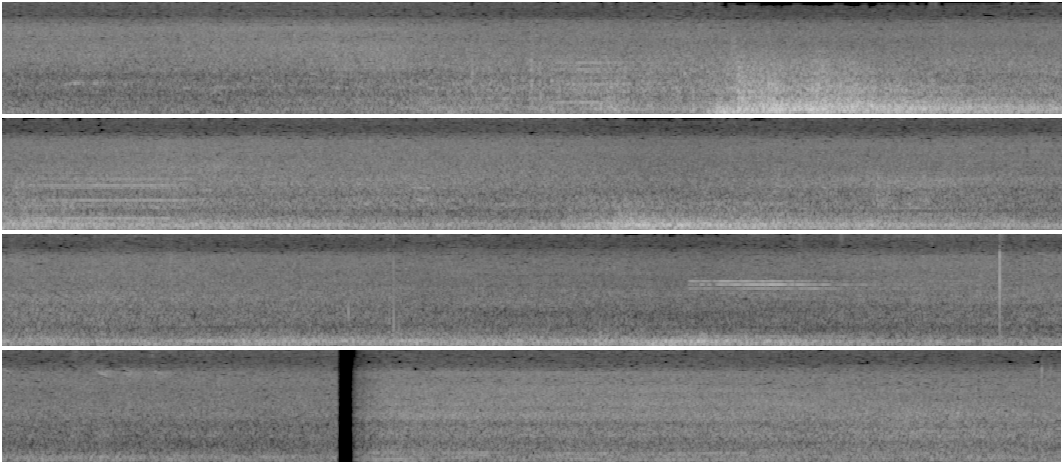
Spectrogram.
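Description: Thunder rolling: a low rumble builds, then a loud clap breaks about five seconds in and rolls away slowly. Two fainter rolls of thunder follow, one about halfway through and a weaker one later.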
